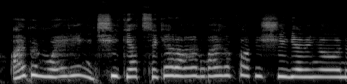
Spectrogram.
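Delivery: high mocking rude passenger voice; angry passenger. Rude passenger complaining to the pilot, whiny high mock voice. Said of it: "This fucking guy was like".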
